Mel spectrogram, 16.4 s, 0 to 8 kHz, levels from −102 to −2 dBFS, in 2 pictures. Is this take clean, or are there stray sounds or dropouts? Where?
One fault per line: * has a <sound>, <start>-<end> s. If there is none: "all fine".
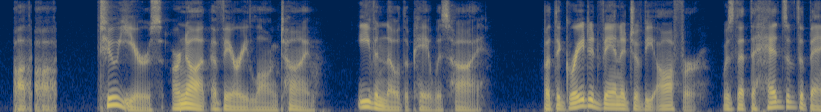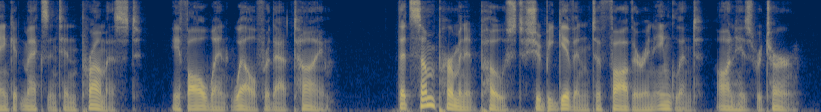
* has a laugh, 0.1-0.6 s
